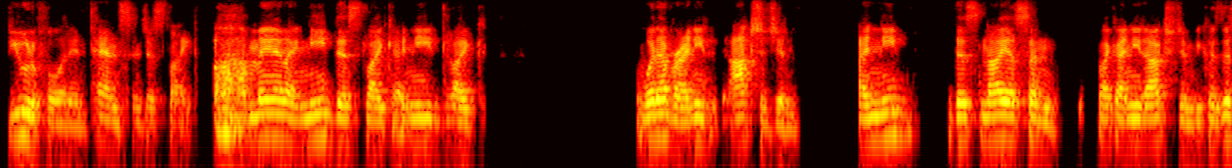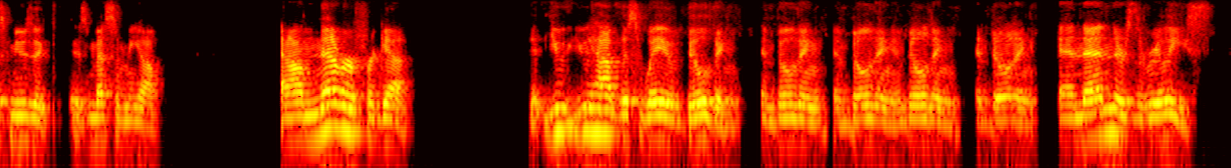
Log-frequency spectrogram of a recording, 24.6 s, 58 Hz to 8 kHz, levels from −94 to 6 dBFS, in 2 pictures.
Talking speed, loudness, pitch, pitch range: 150 wpm, -24 LUFS, 130 Hz, 120-145 Hz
